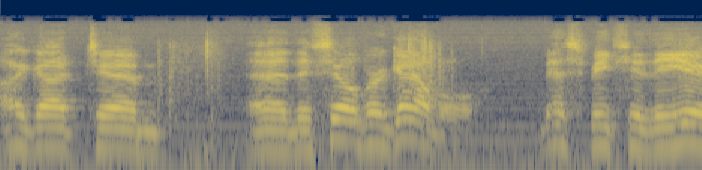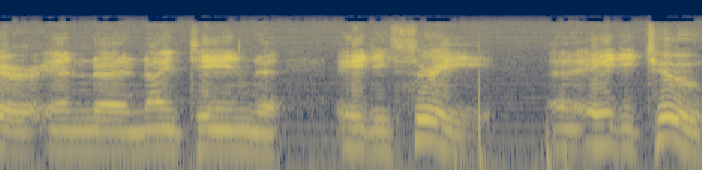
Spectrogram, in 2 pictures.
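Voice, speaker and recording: Speaking at a very slow pace with a Midwestern accent, a man keeps a medium pitch and ordinary pitch variation over noticeable background noise. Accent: American Midwestern. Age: 80s+. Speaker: war veteran. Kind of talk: interview answer. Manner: hesitant, halting.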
